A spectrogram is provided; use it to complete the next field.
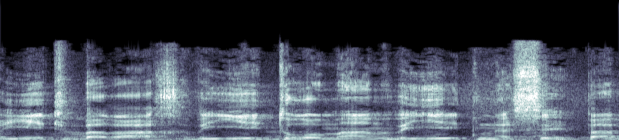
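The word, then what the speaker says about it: יתברך: Faudra faire attention de bien prononcer le Yud. Bakulam, Yit, c'est un Y, d'accord? Yit Barach, Veit Romam, Veit Nase, pas Veit Nase, c'est faux.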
